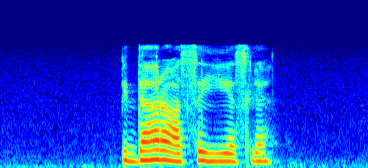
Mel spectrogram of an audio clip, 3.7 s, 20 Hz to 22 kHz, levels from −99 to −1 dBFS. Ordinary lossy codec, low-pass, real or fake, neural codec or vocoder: none; 7.2 kHz; fake; vocoder, 44.1 kHz, 128 mel bands every 512 samples, BigVGAN v2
